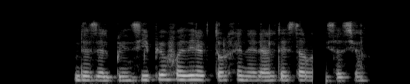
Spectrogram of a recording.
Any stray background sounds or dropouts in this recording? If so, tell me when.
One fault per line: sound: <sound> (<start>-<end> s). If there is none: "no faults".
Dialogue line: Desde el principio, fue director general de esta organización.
sound: dropout (3.1-3.3 s)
